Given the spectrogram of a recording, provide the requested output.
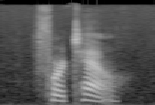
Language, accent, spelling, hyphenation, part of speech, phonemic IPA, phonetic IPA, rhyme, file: English, US, foretell, fore‧tell, verb, /fɔɹˈtɛl/, [fɔɹˈtɛɫ], -ɛl, En-us-foretell.ogg
- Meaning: 1. To predict; to tell (the future) before it occurs; to prophesy 2. To tell (a person) of the future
